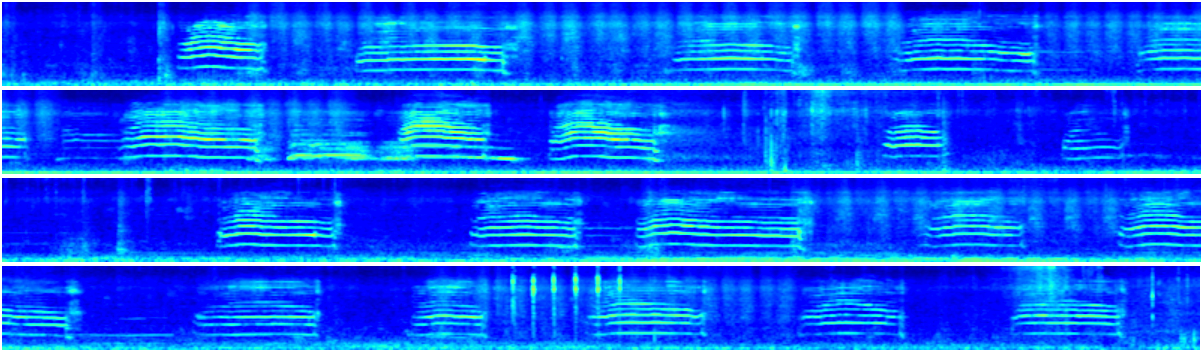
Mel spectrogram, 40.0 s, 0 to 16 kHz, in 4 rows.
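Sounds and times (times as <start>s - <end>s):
cat meowing: 1.4s - 2.2s, 2.9s - 4.3s, 5.6s - 6.8s, 7.4s - 15.6s, 17.3s - 18.0s, 18.8s - 19.5s, 21.7s - 22.9s, 23.8s - 26.8s, 27.6s - 28.6s, 29.3s - 36.0s, 36.6s - 37.6s, 38.4s - 39.4s.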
